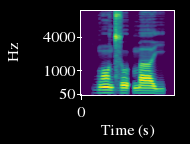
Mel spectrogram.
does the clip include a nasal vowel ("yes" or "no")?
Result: yes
